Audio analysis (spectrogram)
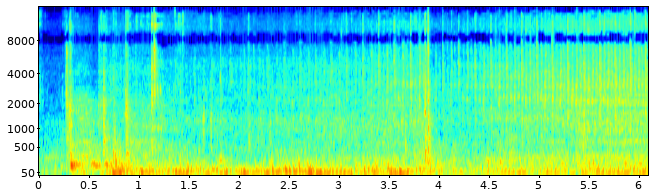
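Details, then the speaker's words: Mini A-series petrol engine, suspected clutch hydraulic leak (slave cylinder may be replaced): catches quickly and settles into a steady, even idle with a light normal tick, particularly quiet, sounds sweet. "but apart from that the engine sounds sweet as a nut i just fire it up so you can listen to it all scenes"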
